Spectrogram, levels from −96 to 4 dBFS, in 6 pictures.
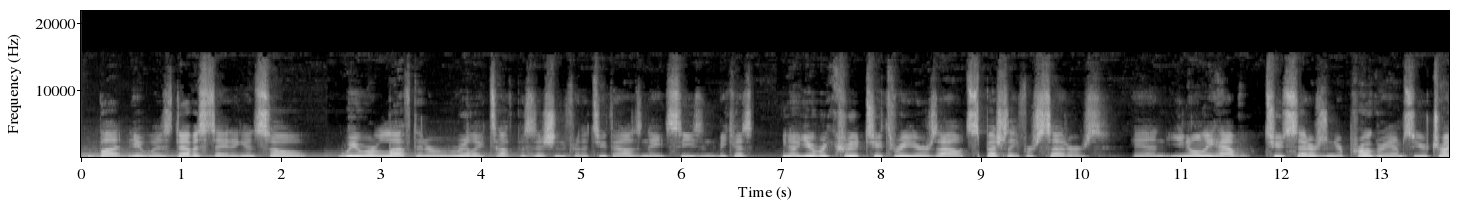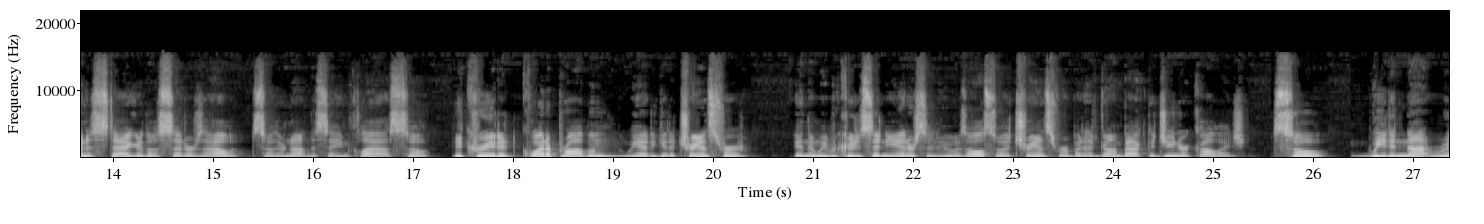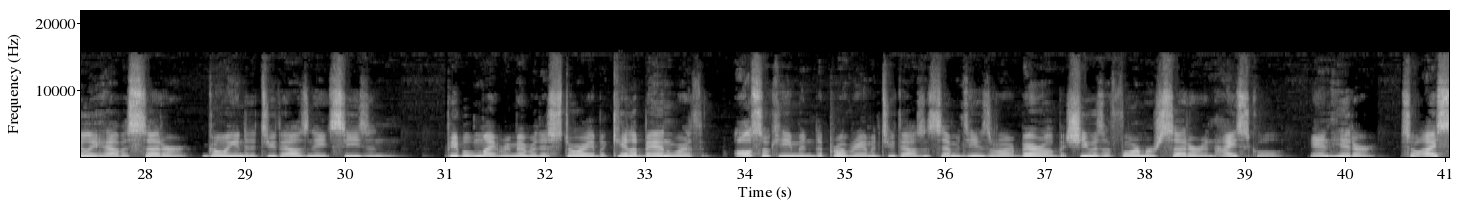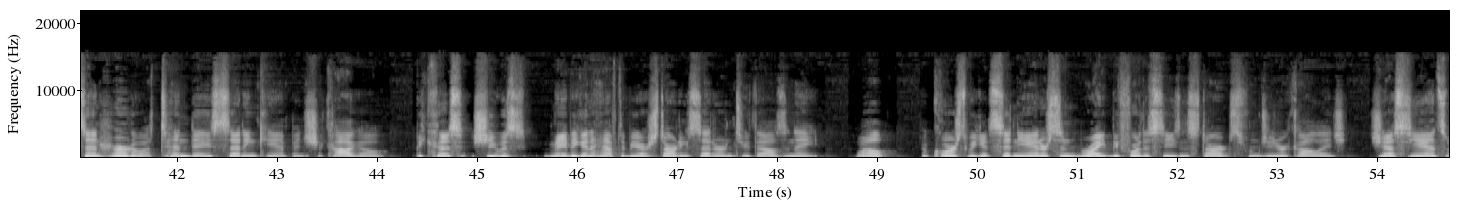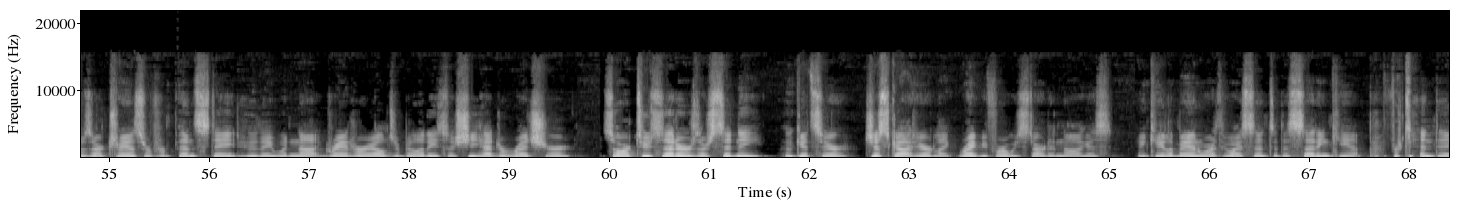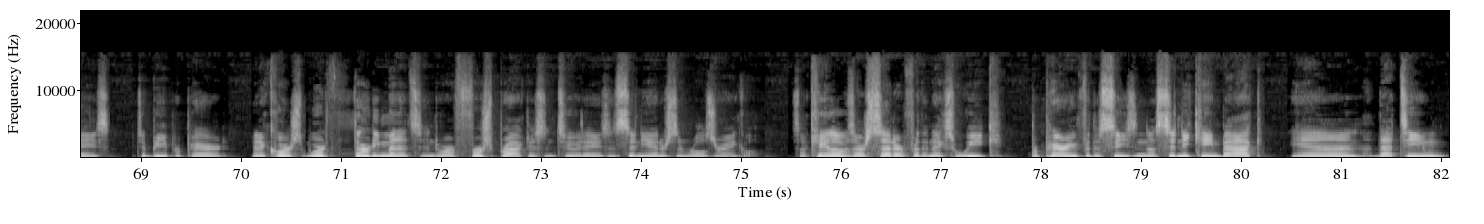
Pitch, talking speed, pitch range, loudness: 115 Hz, 190 wpm, 105-120 Hz, -22 LUFS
